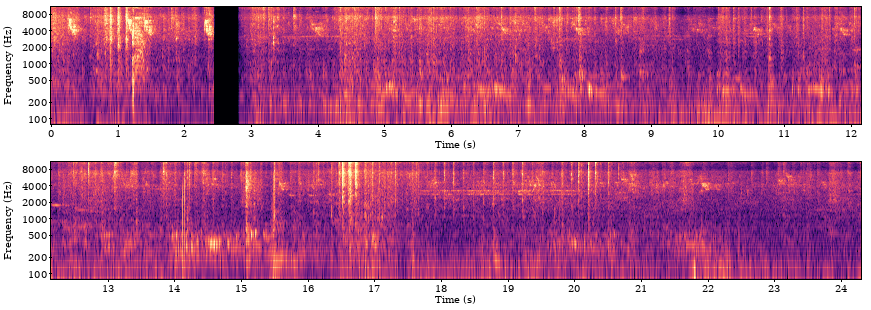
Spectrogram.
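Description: Racing pigeons at a farm coo steadily while wings flap and flutter in bursts, a dense flock sound that is close, loud and continuous throughout.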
